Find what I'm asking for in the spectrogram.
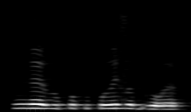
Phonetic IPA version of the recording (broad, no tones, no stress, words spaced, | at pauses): ɦɛ ðupɤpupɤɪ̯ zɤɡʱoə̯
